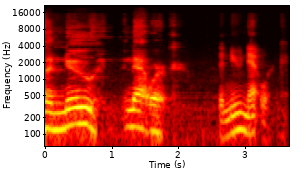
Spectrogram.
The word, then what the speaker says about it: Knew: It's called the New Network. The New Network. But it's spelled KNEW. Oh, like I knew.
